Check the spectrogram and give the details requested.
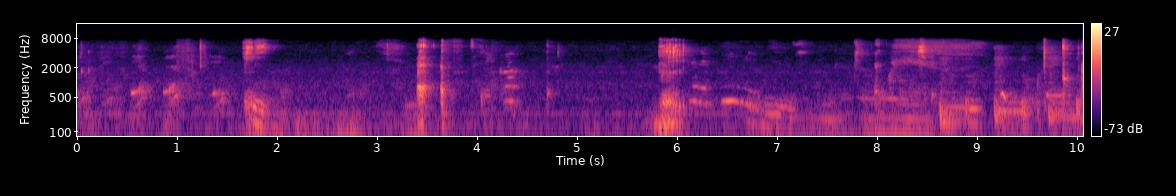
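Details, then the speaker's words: Deliberate voluntary burping shaped into the letters of the alphabet (burp ABCs): a string of loud belches with short pauses between. "Now I will do Burp ABCs. Burp ABCs. How exciting is that? Burp ABC."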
